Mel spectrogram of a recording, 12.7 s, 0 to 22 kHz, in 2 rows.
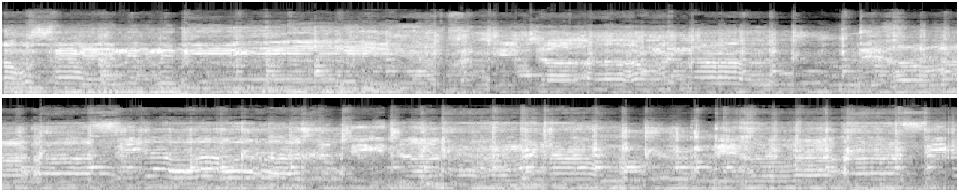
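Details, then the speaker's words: Infinix Hot 10 Play phone after repair: ringer replaced, original speaker fitted and dirt cleared from the blocked sound holes. Music plays loud and clear with crisp highs and no rattle or buzz; normal loudspeaker output. "ज़बरदस्त आवाज़ आ रही है, बिल्कुल original. तो इसका ringer भी मैंने change कर दिया है।"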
